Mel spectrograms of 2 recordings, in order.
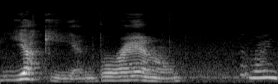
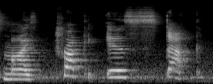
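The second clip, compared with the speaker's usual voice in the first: snapping; 7 semitones higher, 4 dB louder than usual. A narrator's reading. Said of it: "he snaps".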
